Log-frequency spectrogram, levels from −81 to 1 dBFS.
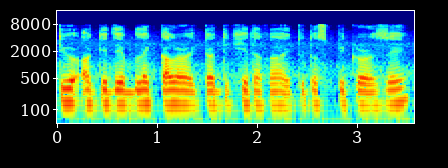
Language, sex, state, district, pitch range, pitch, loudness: Nagamese, male, Nagaland, Dimapur, 125-135 Hz, 130 Hz, -18 LUFS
